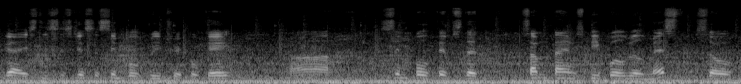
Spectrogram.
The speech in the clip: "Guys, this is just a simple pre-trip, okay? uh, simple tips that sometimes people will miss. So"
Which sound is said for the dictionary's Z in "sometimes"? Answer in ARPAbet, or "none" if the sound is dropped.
S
